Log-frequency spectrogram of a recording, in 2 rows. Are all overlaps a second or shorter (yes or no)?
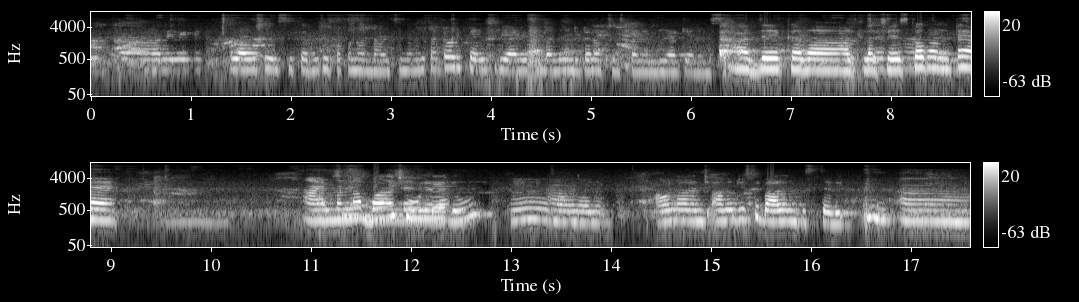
no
